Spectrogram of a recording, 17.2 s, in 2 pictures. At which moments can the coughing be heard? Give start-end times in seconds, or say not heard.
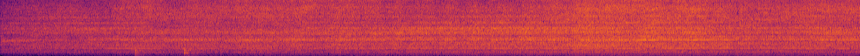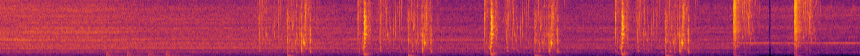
not heard.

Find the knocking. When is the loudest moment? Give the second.
10 s.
